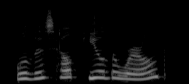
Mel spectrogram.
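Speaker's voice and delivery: very quiet hushed voice, pitch lifting. Narrating a woman asking the matriarch a question, in a very quiet voice. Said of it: "she goes in a in a very quiet voice".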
